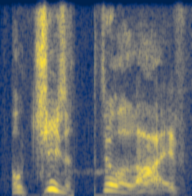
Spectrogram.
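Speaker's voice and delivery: high, loud startled cry; panicked character's shout; acted alarm. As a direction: yell in sudden panic at the threat.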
